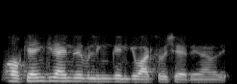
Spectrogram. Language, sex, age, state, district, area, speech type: Malayalam, male, 18-30, Kerala, Idukki, rural, conversation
